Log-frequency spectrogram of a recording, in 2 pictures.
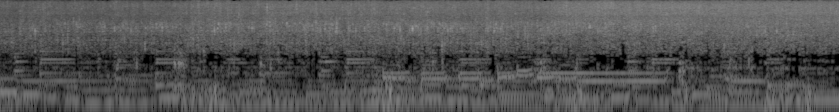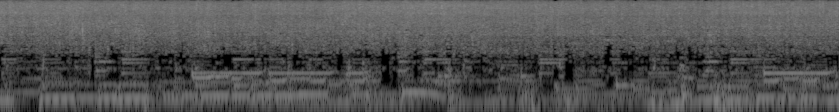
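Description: Sliced salted pork belly with ginger, garlic and shallot sizzling in hot oil in a non-stick wok while it is stirred with chopsticks; the sizzle grows a little louder about five seconds in. Soft background music plays underneath.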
